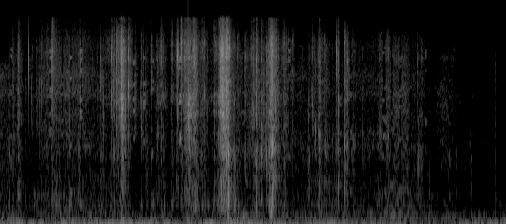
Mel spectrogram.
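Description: Plastic wrapper of a Panini Elite football card pack being torn open and crinkled by hand. There are a few sharp rips between about one and a half and three and a half seconds in, with softer rustling around them.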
